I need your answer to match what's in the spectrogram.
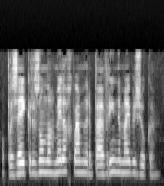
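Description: A woman's voice: medium pitch, fairly quick, no echo. Solemn woman reading, dry lo-fi sound. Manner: steady, solemn reading in formal old-fashioned Dutch. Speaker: reader. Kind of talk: reading a religious memoir aloud. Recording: dull, dry, slightly lo-fi recording.

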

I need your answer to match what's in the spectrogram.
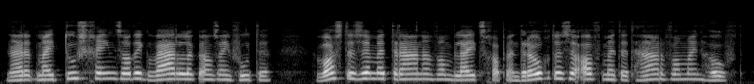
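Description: A woman's voice: fairly high pitch, unhurried, dry recording. Woman reading an old memoir, earnest. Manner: earnest, with rising fervor in exclamations. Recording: dull, dry lo-fi recording.

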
